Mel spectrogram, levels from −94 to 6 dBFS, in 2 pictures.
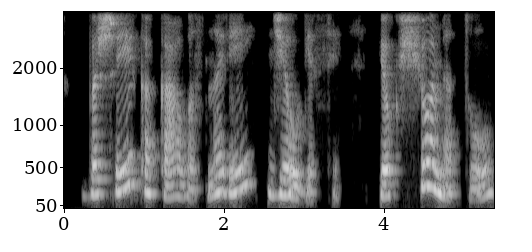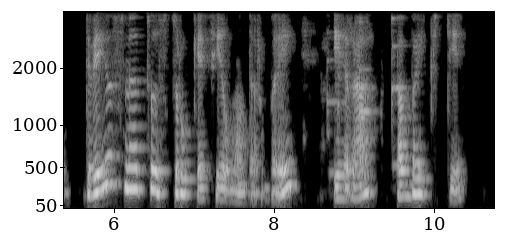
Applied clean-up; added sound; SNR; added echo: none; none; none; none.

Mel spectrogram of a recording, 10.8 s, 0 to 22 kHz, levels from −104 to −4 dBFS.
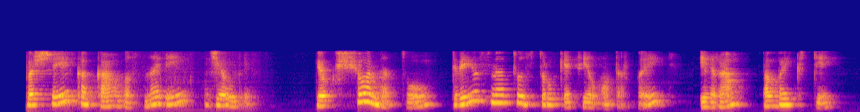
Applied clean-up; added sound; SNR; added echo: neural mask model DeepFilterNet 3.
